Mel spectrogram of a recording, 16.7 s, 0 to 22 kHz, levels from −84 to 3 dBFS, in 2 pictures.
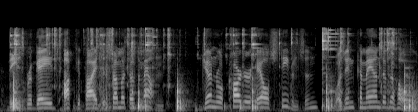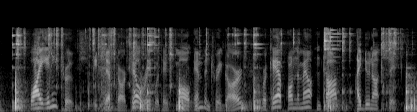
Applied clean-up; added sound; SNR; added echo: none; Cutlery, silverware; -4 dB; none.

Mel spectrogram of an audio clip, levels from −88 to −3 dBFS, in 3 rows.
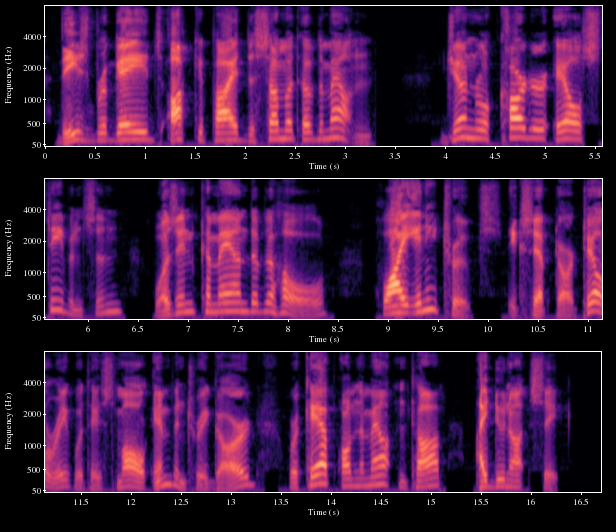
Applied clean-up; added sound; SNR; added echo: none; none; none; none.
